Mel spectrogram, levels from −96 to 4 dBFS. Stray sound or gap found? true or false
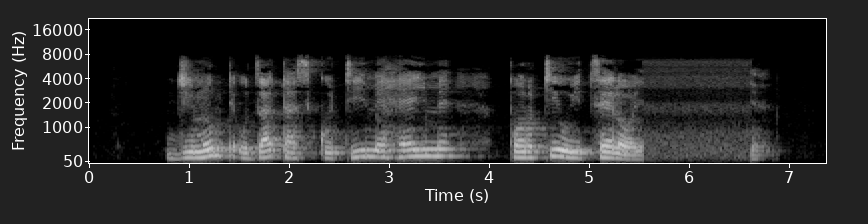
false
